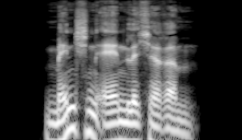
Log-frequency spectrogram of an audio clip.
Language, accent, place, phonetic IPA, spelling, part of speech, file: German, Germany, Berlin, [ˈmɛnʃn̩ˌʔɛːnlɪçəʁəm], menschenähnlicherem, adjective, De-menschenähnlicherem.ogg
- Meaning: strong dative masculine/neuter singular comparative degree of menschenähnlich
